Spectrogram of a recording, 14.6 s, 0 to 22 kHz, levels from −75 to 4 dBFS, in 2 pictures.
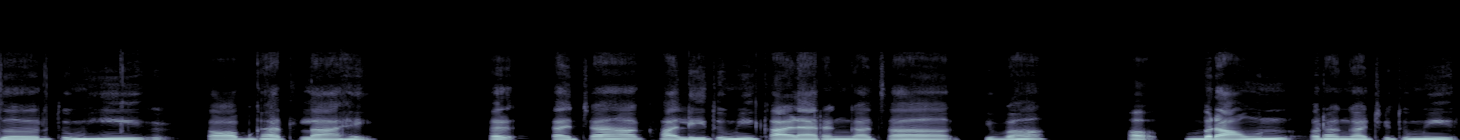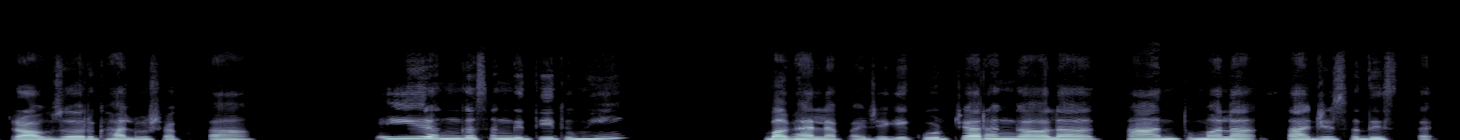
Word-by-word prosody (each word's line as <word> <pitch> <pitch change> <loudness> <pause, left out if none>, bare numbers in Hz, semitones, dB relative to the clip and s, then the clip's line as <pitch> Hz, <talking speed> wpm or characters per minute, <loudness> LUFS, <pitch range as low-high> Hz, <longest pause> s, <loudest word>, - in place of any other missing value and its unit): जर 205 -1 +1
तुम्ही 215 0 +3 0.3
टॉप 190 0 0
घातला 190 -3 0
आहे. 180 0 0 0.6
तर 215 0 +1
त्याच्याखाली 215 - -1
तुम्ही 205 +1 +3
काळ्या 185 -1 +4
रंगाचा 185 -1 0 0.4
किंवा 195 +3 0 0.4
अ, 195 - +1 0.3
ब्राउन 205 +1 +5 0.2
रंगाची 200 -1 +1
तुम्ही 200 0 +2
ट्राउझर 185 -1 +2
घालू 185 -3 -1
शकता 170 -2 -6 0.7
ही 295 +3 0
रंगसंगती 240 -3 +1
तुम्ही 240 +7 -1 0.7
बघायला 200 -3 +4
पाहिजे, 160 +2 -6
की 225 +4 -4
कुठच्या 225 0 +2
रंगाला 210 -1 +3
छान 200 -1 0
तुम्हाला 195 +1 +2 0.2
साजेसं 185 -1 -1
दिसतंय. 190 -5 -4
200 Hz, 125 wpm, -22 LUFS, 190-215 Hz, 0.7 s, ब्राउन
